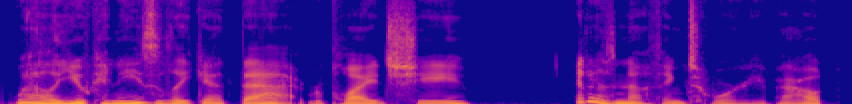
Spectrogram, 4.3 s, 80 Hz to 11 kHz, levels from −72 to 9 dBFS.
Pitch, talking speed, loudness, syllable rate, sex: 180 Hz, 195 wpm, -17 LUFS, 5.8 syllables/s, female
